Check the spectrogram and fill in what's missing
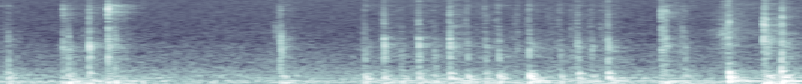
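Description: Fingertips type steadily on a white and grey plastic mechanical keyboard. The keystrokes come as a fast, uneven stream of short, soft clacks with a low, rounded thock and brief bright ticks, each dying away almost at once over a quiet background.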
